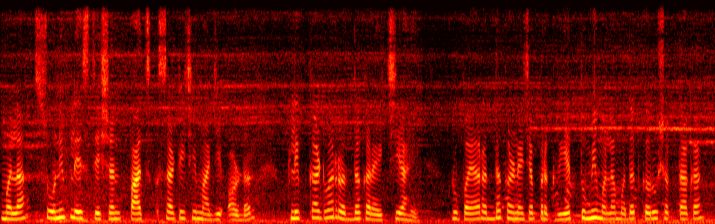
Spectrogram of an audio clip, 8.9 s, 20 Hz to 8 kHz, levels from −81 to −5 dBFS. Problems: constant background noise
